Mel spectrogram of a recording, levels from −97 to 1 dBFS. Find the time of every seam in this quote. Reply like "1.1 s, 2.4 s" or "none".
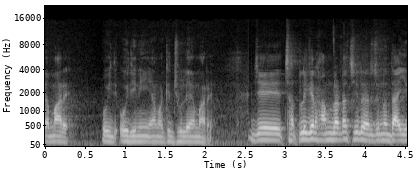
2.5 s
